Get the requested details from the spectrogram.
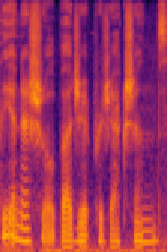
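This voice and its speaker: Soft-spoken delivery at a fairly slow pace. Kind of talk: sleep story.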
